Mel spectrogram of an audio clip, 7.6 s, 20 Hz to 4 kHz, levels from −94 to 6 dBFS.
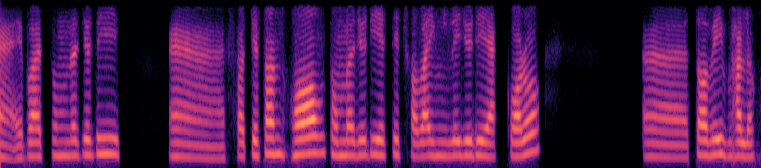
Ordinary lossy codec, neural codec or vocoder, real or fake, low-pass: none; codec, 16 kHz in and 24 kHz out, 0.9 kbps, LongCat-Audio-Codec, fine tuned four codebook decoder; fake; 3.6 kHz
